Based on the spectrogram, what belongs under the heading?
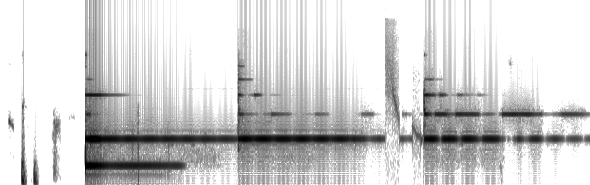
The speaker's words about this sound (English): All right. We are now starting. Let me ring my bell to make it more formal.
